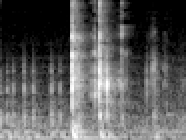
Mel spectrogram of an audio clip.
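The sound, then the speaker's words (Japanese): A warmed can of Hakata mizutaki chicken soup with rice being opened: two sharp metallic clicks in quick succession, the second with a brief ringing edge, followed by faint small ticks, with no talking. “あっちょっと温めすぎちゃったなこれちょっと開けてみますね”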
